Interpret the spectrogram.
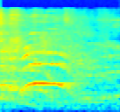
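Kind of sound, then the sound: crowd, audience booing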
